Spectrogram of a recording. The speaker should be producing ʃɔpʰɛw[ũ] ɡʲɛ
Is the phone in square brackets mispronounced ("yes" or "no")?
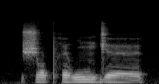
no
